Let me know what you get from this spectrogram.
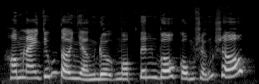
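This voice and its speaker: Cartoon TV newsreader: very high, animated, dramatic bulletin delivery. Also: female voice, brisk. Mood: alarmed, urgent. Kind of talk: mock news bulletin.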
